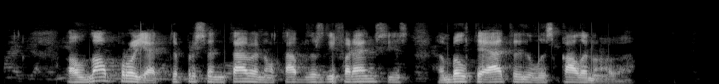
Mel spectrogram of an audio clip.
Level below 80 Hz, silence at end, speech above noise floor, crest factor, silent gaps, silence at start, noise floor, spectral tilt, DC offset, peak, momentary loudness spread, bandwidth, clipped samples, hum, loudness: -54 dBFS; 0.9 s; 56 dB; 18 dB; none; 0.65 s; -74 dBFS; -4.5 dB/octave; under 0.1%; 0 dBFS; 14 LU; 7.6 kHz; under 0.1%; none; -18 LUFS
